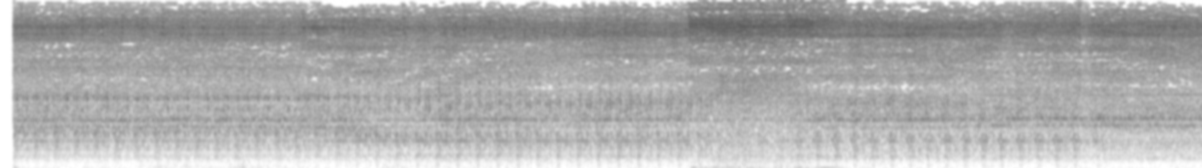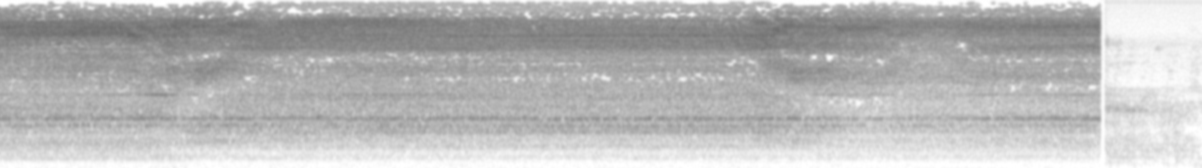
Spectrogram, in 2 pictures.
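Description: Portable electric high-pressure compressor running steadily, filling a PCP air rifle's air reservoir through a fill probe in its fill port. It stops suddenly near the end.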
